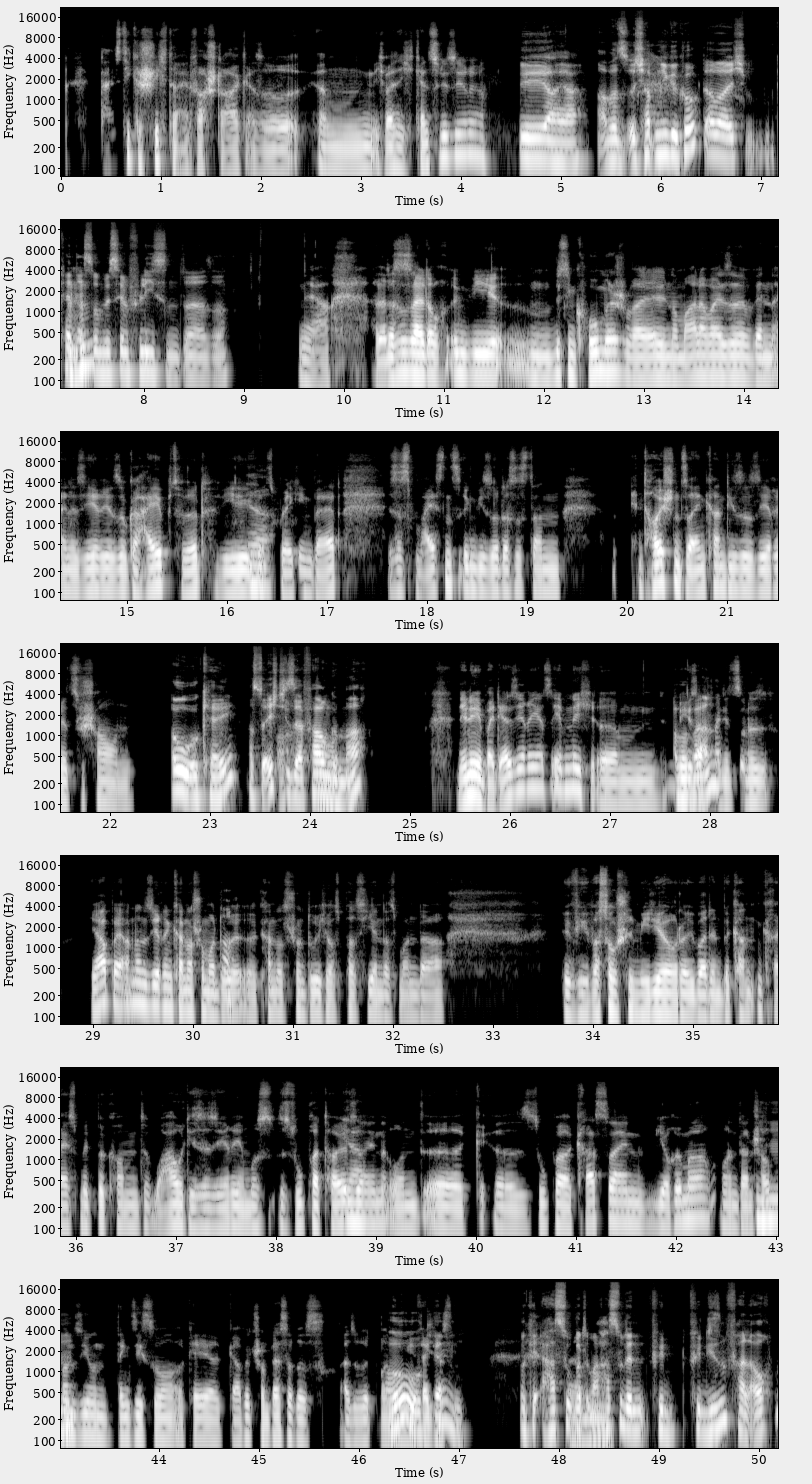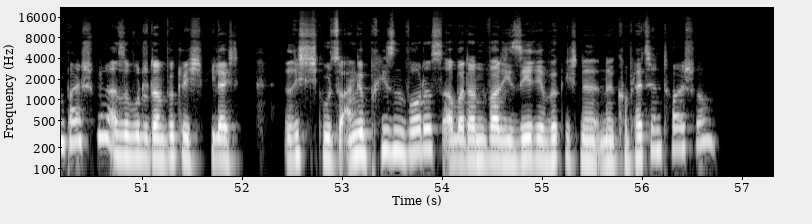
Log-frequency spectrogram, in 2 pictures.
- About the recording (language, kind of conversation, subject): German, podcast, Warum schauen immer mehr Menschen Serien aus anderen Ländern?
- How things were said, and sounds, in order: other background noise; surprised: "Oh, okay"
